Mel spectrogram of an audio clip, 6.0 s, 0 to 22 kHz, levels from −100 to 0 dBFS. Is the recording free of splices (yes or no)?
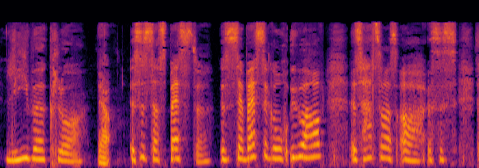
yes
